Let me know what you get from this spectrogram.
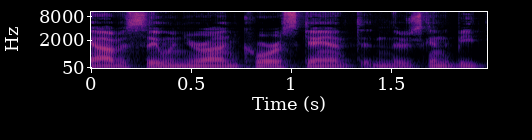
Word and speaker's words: Coruscant: Correct your pronunciation. It is Coruscant. – Coruscant.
